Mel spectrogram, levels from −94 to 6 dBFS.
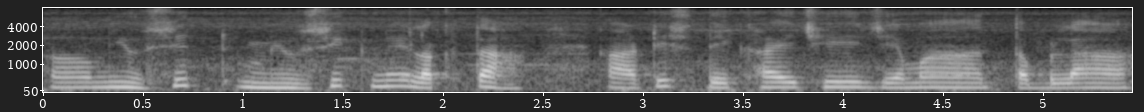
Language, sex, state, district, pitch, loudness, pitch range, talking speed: Gujarati, male, Gujarat, Gandhinagar, 175 Hz, -19 LUFS, 165-185 Hz, 110 wpm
